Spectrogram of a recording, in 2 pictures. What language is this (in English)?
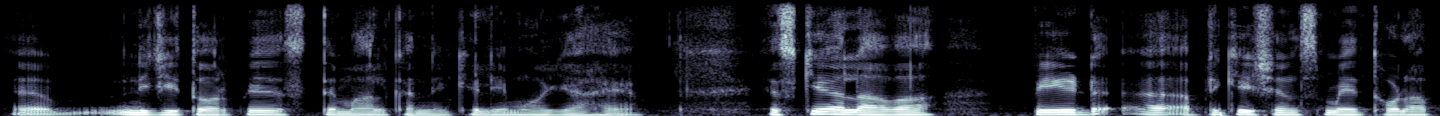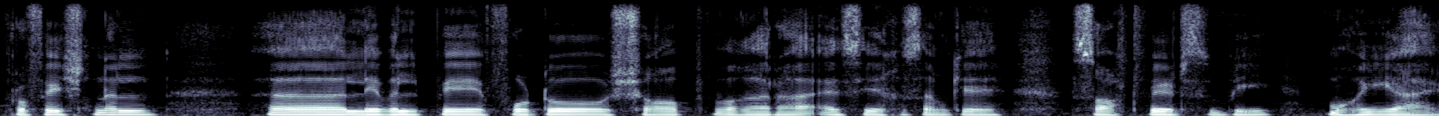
Urdu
